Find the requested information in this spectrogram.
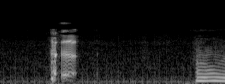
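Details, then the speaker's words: Drunk adult man with powerful hiccups that hurt his tummy: one abrupt, voiced hiccup with a sharp catch of breath, followed shortly by the start of a vowel sound. "Oh. I'm drunk. Oh. My hiccups sound weird."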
